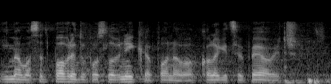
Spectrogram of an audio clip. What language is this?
Croatian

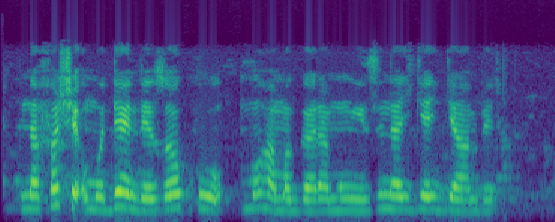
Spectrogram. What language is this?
Kinyarwanda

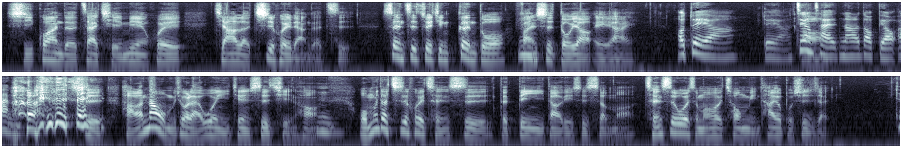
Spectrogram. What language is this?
Chinese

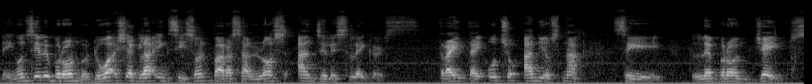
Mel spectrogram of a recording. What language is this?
Filipino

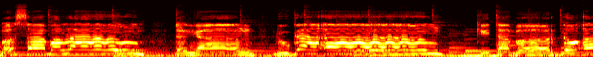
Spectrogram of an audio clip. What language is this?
Indonesian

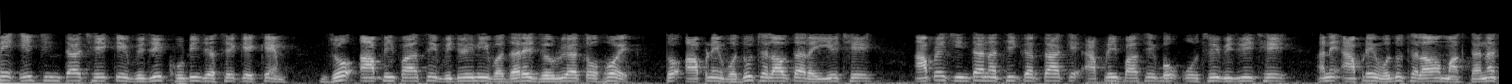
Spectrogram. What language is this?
Gujarati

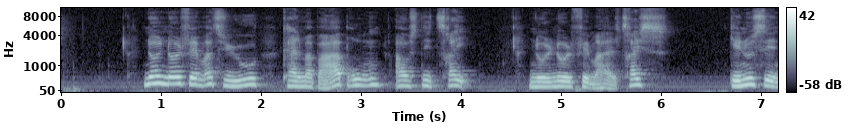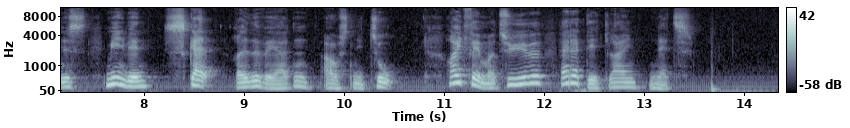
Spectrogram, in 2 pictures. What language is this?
Danish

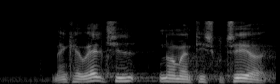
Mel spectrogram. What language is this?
Danish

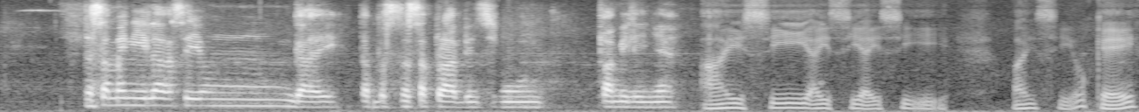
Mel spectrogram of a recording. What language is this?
Filipino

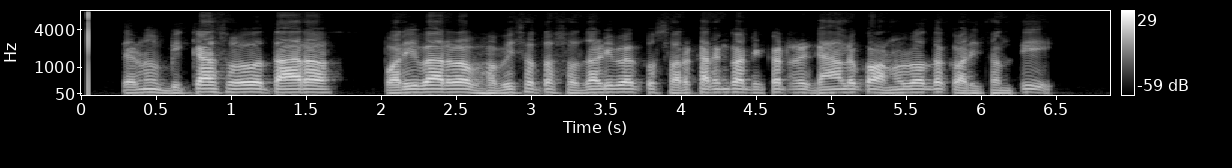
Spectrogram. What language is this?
Odia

